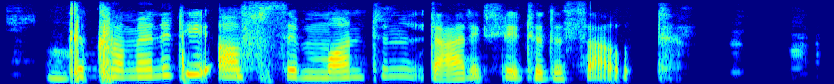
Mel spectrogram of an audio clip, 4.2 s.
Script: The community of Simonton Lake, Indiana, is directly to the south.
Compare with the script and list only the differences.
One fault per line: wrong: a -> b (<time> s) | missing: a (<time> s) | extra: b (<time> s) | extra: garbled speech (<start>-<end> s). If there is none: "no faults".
missing: Lake Indiana is (2.1 s)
